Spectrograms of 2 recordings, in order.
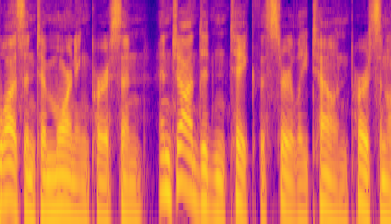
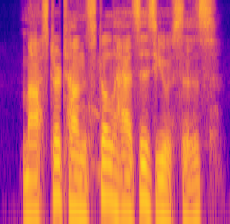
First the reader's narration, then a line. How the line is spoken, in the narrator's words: Artax admitted gruffly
